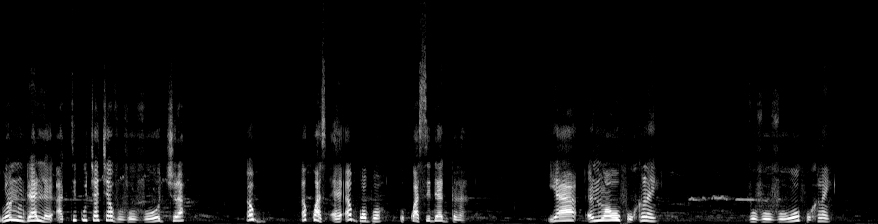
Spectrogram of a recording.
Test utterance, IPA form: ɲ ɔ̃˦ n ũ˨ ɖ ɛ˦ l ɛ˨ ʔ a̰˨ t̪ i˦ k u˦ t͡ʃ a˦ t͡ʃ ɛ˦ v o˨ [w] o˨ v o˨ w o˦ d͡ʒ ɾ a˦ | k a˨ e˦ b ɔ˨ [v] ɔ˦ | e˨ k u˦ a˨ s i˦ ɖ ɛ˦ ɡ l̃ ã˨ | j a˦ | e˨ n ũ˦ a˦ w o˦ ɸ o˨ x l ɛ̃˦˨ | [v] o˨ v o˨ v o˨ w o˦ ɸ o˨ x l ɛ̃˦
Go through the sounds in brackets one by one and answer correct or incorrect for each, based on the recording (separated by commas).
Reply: incorrect, incorrect, correct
